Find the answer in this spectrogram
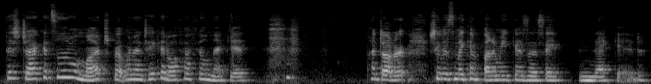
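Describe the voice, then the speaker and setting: A woman's voice: fairly high pitch, brisk. A woman in her forties with a Texan accent, hosting a casual tarot livestream, chatty and laughing as she talks to her viewers and to herself. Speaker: tarot reader livestream host.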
